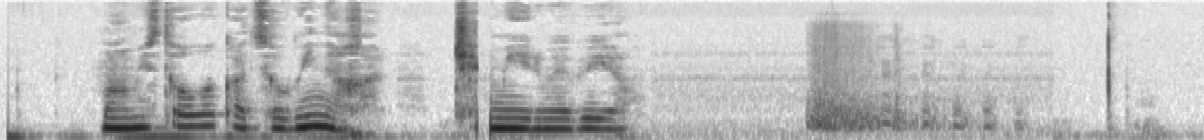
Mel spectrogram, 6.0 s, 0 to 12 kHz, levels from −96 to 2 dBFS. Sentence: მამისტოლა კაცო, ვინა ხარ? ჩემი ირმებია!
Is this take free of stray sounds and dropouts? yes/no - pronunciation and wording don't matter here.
no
